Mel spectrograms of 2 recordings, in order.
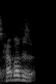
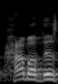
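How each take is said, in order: First: Said in the usual way. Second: Higher, louder, exasperated; frustrated outburst. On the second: Retold or imitated. Meme guy losing it over rejected passwords, frustrated outburst. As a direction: snap it out as patience runs out. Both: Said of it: "He's so frustrated".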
